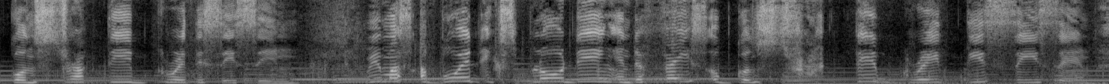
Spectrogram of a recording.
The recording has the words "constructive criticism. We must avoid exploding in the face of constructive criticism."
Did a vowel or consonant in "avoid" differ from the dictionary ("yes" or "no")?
yes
